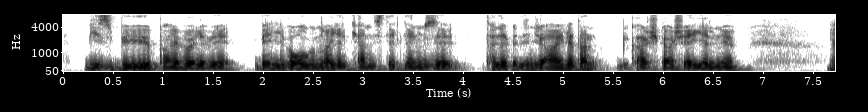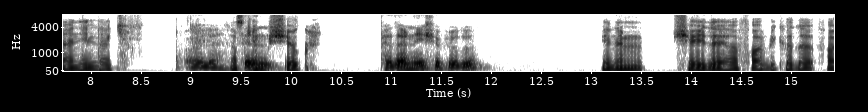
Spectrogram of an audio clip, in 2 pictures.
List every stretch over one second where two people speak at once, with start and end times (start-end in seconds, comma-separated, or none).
none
